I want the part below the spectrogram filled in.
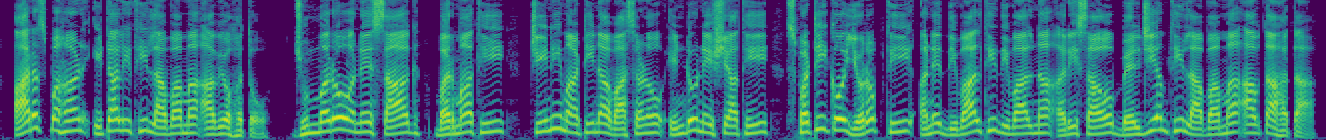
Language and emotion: Gujarati, neutral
